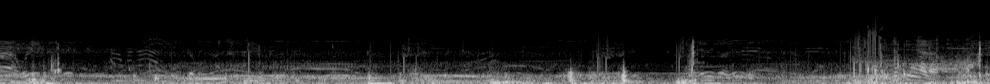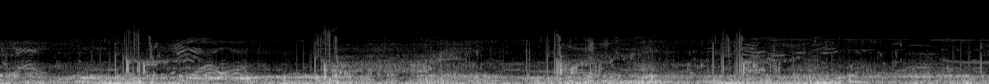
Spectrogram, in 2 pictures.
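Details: Humpback whales recorded underwater off Maui, Hawaii, near a boat, where a mother and calf interact and a male lingers in the background; a GoPro Hero 7 Black picks up wavering moans and squeaks over low rumbling water noise, with some talking.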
